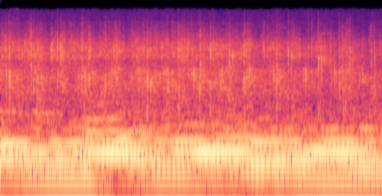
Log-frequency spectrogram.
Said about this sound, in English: Can we give all of them a round of applause today?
